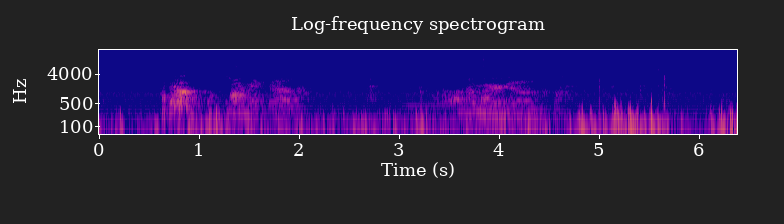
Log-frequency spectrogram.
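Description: Brief indistinct voice sounds, then a quick run of soft low thumps near the end: footsteps on concrete as a man gets up from a floor stretch.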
